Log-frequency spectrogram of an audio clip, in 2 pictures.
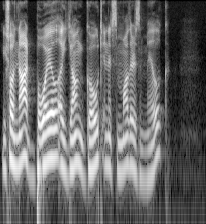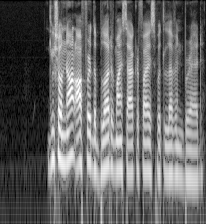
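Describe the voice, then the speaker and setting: A man's voice: mid-range voice, a little slow, no room sound, clean studio sound. A man hosting a casual live Bible study, thinking aloud, questioning and often repeating phrases.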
